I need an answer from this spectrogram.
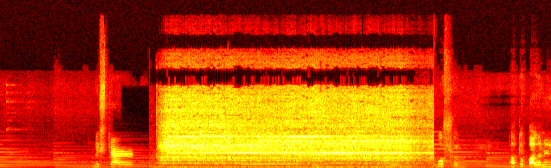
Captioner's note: sound of an espresso machine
